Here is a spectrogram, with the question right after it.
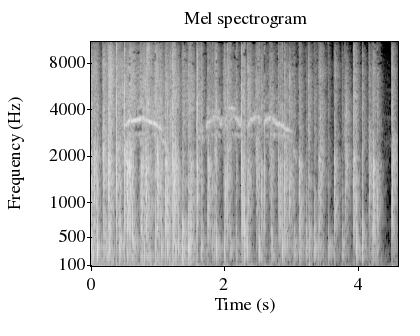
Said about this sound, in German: Na, ein bisschen mehr Applaus hätte ich da schon erwartet.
